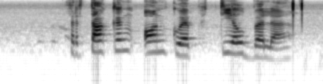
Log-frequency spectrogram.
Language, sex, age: Afrikaans, female, 20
